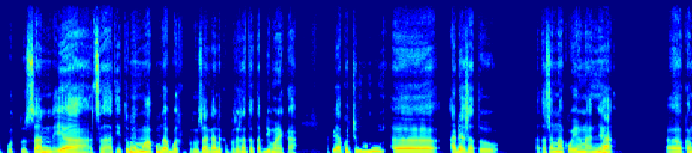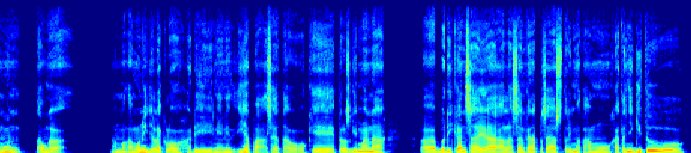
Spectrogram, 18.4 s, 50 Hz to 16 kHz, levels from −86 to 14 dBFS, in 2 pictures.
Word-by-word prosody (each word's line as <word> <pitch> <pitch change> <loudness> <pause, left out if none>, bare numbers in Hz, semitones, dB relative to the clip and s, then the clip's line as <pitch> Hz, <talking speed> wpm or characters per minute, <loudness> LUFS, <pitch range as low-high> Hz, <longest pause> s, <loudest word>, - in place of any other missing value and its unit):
keputusan, 150 +9 -2
ya 120 -5 +2
saat 125 -2 -4
itu - - -13
memang 140 -10 +2
aku 240 - -3
enggak - - +3
buat 125 - -4
keputusan, 180 +5 -4
karena 150 +4 -1
keputusannya 140 +2 -6
tetap - - -4
di 125 - -2
mereka. 115 -1 -5 0.4
Tapi 205 - -5
aku 195 +4 -1
cuman, 155 -4 -2
eee, 145 -1 +3 0.3
ada 190 +7 +2
1 75 - -5 0.5
atasan 150 -1 -4
aku 130 - -4
yang 130 -2 0
nanya, 120 0 +1 0.8
eee, 145 0 -1
"Kamu 220 - 0 0.2
tahu - - -1
nggak, - - -1 0.7
nama 135 +1 -2
kamu 140 +7 0
ini - - +4
jelek 155 +4 +1
loh, 130 +4 -1
di 120 -2 -1
ini 115 0 -3
ini." 120 - -1
"Iya 165 -1 +2
pak, - - -4
saya 130 0 -4
tahu." 115 0 -5 0.2
"Oke, 130 -2 -1
terus 170 +4 -1
gimana? 140 -4 +3 0.5
Eee, 145 0 +2
berikan 150 +1 +3
saya 130 +1 +3
alasan 130 +4 -1
kenapa 145 -4 -1
saya 150 -2 +2
harus - - -2
terima 135 -3 -1
kamu?" 120 -2 -2
Katanya 145 +3 +1
gitu. 160 -5 +6
140 Hz, 175 wpm, -23 LUFS, 125-155 Hz, 0.8 s, gitu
